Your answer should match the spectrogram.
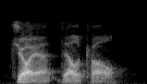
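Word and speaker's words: Gioia del Colle: What del Col? – Gioia del Col. – How do you say it? It's Gioia. Does that sound like it? Gioia del Col.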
